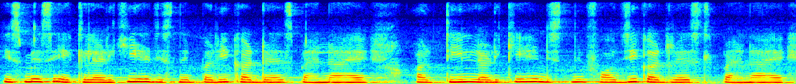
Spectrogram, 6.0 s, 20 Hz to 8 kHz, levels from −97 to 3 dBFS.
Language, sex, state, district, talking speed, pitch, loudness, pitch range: Hindi, female, Jharkhand, Deoghar, 220 wpm, 225 Hz, -13 LUFS, 215-250 Hz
